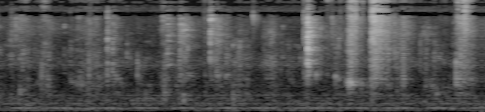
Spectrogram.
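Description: Chewing and biting into a toasted grilled ham sandwich, with crisp crunches of the toasted bread, several sharper ones in the second half.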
